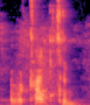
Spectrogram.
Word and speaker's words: orichalcum: relics I like him orichalcum orichalcum orichalcum you said that right like I've never heard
